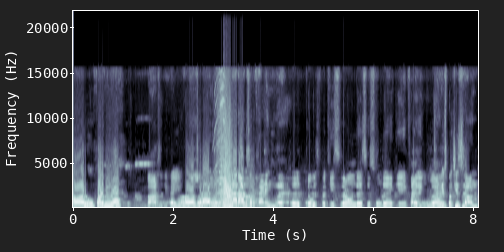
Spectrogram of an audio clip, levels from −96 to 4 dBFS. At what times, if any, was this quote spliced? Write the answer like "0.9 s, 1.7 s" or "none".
3.1 s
